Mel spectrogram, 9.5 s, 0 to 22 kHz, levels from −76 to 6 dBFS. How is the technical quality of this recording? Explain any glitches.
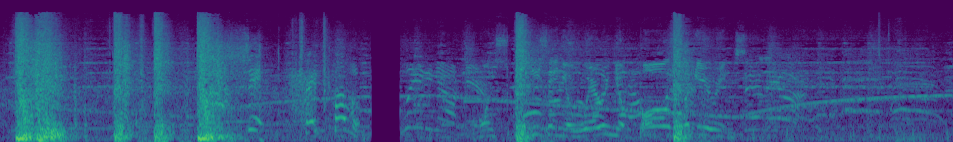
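One glitch affects an otherwise uninterrupted stream. A rebuffering stall runs from 3.72 to 4.01 s: playback ran short of downloaded audio and paused until more data arrived. The sound drops to silence for about 290 ms, then picks up exactly where it stopped, with nothing missing but time added.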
